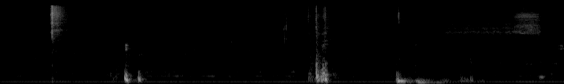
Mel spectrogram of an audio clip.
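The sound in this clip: Tape being cut and pulled from the packaging of a Bruiser Brody wrestling action figure during an unboxing: several short, sharp snaps and crackling tears separated by quiet gaps, ending with a softer, longer rustle.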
